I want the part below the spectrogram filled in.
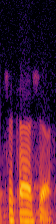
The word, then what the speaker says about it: Chickasha: C-H-I-C-K-A-S-H-A. I said Chickasha. – Oh, Mr. McNeil. – That is not right, I've taken. No, no. But the name is pronounced Chickasha.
